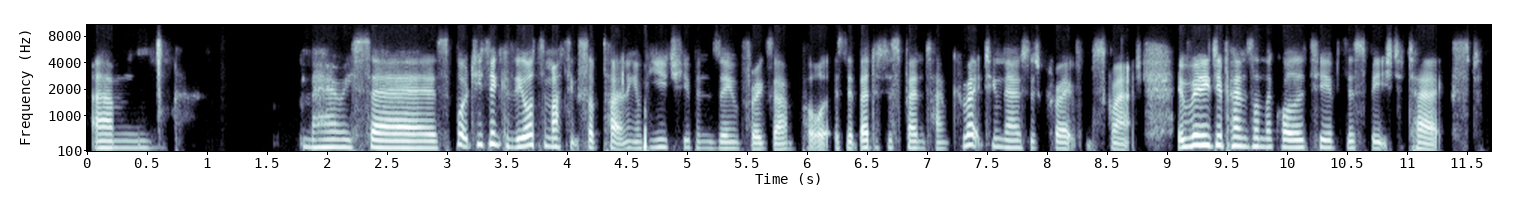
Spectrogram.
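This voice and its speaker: Woman, slight accent, lowish voice, hesitant with lots of ums, webinar Q and A, dull dry video-call audio. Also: fairly quick, no room sound. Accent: slight non-native accent. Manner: hesitant, many ums and restarts, reads questions aloud. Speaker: subtitling trainer. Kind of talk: answering audience questions in a webinar.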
